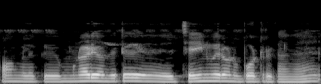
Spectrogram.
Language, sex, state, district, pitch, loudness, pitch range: Tamil, male, Tamil Nadu, Nilgiris, 140 Hz, -15 LUFS, 130-150 Hz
